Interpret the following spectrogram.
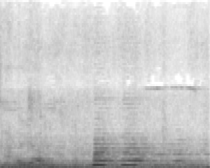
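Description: A vehicle horn toots briefly about a second in, over the chatter of people in a busy street market.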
